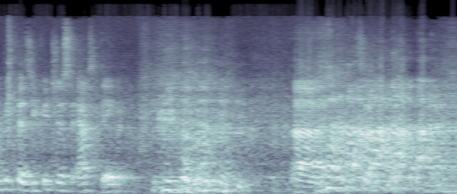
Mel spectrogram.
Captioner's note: audience laughs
